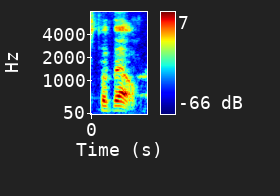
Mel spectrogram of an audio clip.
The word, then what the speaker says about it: Pavel: Pavel, because I know Pavel or is it? No, I know like in Canada, W's pronounced like V, so it's Pavel.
